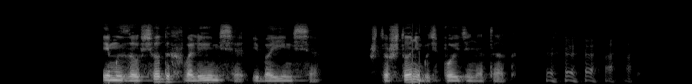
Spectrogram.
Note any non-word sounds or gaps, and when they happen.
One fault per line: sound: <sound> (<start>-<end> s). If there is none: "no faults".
sound: laugh (5.4-6.4 s)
